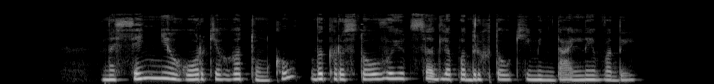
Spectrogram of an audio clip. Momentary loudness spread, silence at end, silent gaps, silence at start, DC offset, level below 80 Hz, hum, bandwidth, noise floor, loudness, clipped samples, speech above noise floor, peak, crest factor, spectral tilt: 7 LU; 0.8 s; none; 1 s; under 0.1%; -72 dBFS; none; 11.5 kHz; -79 dBFS; -26 LUFS; under 0.1%; 54 dB; -8 dBFS; 18 dB; -5.5 dB/octave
